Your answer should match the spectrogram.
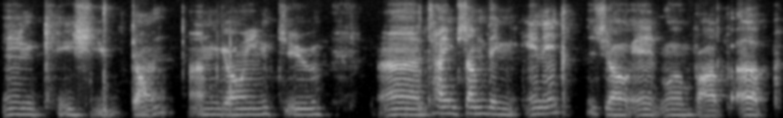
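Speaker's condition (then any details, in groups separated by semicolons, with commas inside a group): Cerebral palsy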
